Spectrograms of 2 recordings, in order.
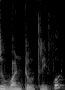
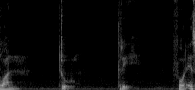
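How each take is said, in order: First: The counting is spoken at a fast speed. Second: The counting is spoken at a slow speed. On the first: "speed हो सकता है ज़्यादा तेज" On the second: "slow हो सकता है"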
